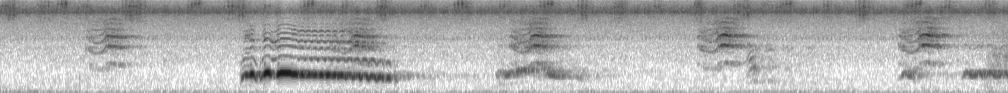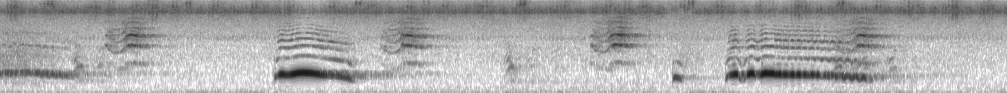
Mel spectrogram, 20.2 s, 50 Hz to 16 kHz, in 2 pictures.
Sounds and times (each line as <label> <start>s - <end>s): Sonic ballet of tawny owls 2.4s - 4.3s
Sonic ballet of tawny owls 5.0s - 6.0s
Sonic ballet of tawny owls 9.0s - 11.7s
Sonic ballet of tawny owls 12.8s - 14.5s
Sonic ballet of tawny owls 16.0s - 19.2s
